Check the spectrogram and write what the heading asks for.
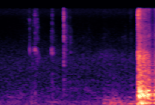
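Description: A few faint plastic clicks as a Beyblade spinning top is handled in the hand, then a single short, louder knock near the end.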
